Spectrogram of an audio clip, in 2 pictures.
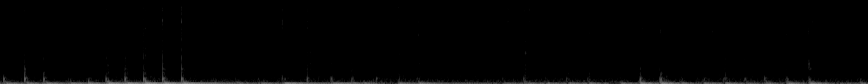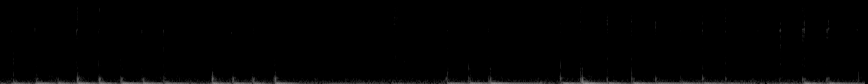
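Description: Flat paintbrush dabbing and stroking acrylic paint onto paper: a quick, irregular run of small scratchy taps and brushes of the bristles.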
